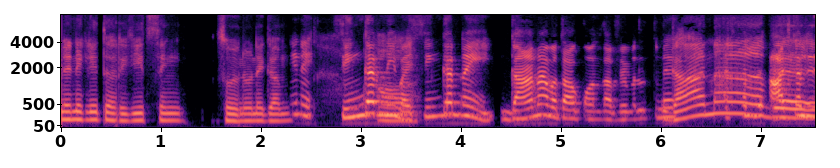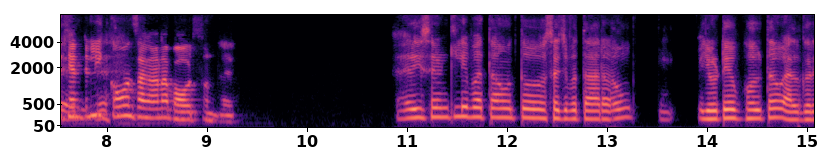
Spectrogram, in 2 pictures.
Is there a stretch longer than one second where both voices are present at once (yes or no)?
no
